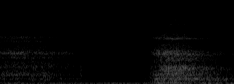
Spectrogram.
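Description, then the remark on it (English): Raspy breathing with no talking: a long, noisy exhale fades into a short pause, then a louder, harsher breath follows, like a person's labored final breath. “The sound of the last breath”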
